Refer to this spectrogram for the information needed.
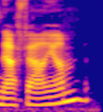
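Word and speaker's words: Gnaphalium: Another really good remedy for helping with different pains and is Naphalium, and that is sciatica pain, and that's spelled G-N-A-P-H, okay?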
